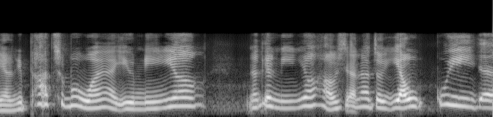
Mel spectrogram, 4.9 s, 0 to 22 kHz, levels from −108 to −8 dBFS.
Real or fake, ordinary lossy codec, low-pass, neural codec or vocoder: fake; none; none; codec, 16 kHz, 4 kbps, X-Codec, HuBERT features, trained on balanced general audio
